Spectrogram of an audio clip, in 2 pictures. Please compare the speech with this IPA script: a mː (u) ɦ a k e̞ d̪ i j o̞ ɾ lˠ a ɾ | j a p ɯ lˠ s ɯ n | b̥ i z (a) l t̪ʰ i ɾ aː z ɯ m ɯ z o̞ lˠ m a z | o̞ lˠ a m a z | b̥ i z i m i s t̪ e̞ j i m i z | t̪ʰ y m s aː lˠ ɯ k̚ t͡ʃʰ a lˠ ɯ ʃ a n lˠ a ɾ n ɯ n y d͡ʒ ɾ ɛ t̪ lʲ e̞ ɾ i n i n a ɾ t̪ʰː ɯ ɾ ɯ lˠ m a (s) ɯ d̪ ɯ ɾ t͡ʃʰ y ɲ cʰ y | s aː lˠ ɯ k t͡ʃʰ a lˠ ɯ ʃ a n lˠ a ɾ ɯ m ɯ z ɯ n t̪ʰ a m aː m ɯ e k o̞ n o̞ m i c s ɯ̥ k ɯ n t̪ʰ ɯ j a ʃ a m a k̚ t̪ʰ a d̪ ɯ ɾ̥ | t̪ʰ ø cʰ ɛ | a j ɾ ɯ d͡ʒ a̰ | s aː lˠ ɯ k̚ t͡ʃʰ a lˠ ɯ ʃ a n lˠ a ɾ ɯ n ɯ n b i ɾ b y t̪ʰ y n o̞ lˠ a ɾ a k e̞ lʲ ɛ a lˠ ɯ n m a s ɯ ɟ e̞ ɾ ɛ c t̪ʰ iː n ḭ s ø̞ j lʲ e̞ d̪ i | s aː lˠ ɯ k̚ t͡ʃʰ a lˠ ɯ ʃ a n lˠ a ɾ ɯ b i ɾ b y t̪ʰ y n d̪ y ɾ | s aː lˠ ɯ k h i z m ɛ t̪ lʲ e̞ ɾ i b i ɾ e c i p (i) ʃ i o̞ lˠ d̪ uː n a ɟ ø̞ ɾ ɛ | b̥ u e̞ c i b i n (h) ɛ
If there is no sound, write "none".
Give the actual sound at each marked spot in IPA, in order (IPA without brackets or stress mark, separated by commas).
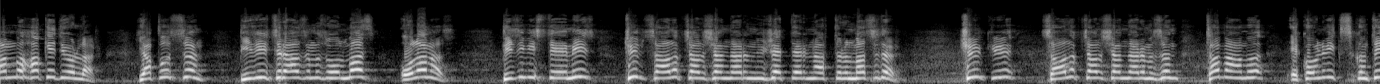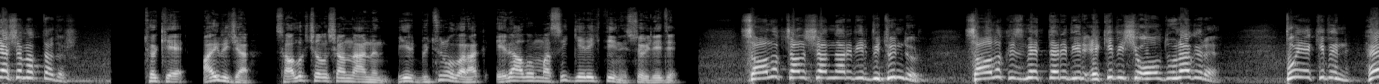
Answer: ɯ, i, s, i, h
